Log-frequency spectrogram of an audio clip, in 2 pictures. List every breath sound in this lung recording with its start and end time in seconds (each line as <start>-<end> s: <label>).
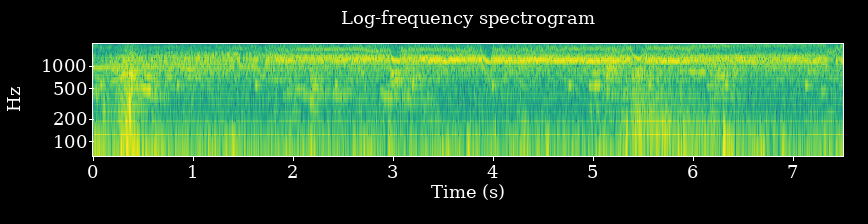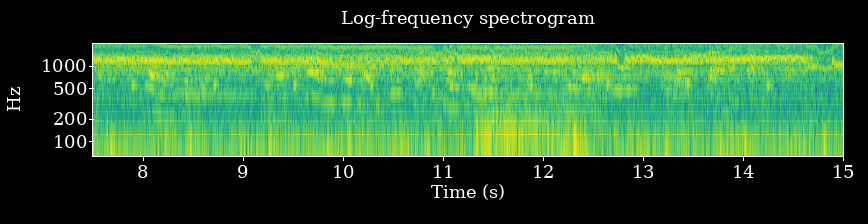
5.28-6.46 s: inhalation
5.28-6.46 s: crackles
11.34-12.52 s: inhalation
11.34-12.52 s: crackles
